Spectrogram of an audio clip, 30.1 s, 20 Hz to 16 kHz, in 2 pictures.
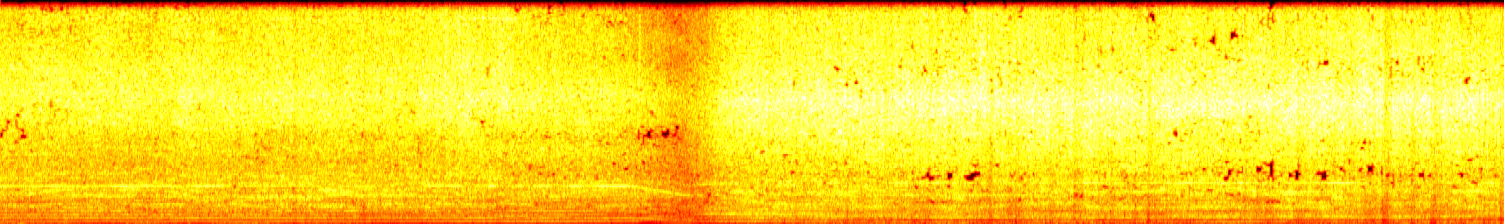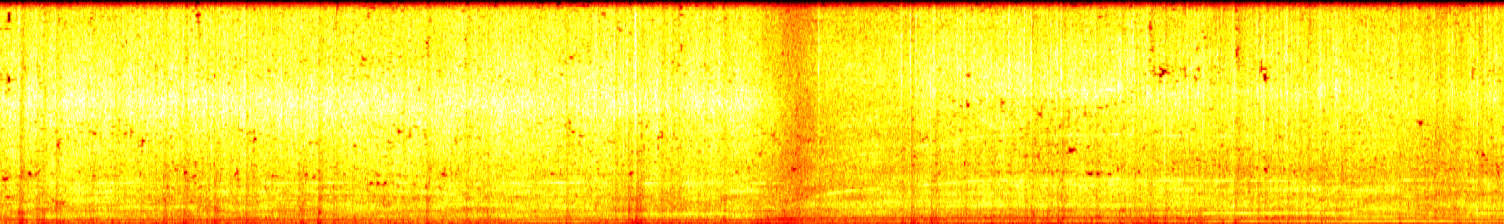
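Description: Bosch UniversalGardenTidy 3000 electric garden blower-vacuum running: a steady high motor whine over the hiss of the airflow. The motor slows briefly about a quarter of the way through and again about three quarters through, then runs back up at a slightly different pitch.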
